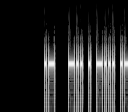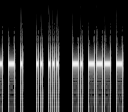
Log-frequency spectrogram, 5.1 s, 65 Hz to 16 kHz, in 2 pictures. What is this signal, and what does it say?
Morse code, heard as a keyed tone, about 30 wpm, 700 Hz. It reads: A DEBATE IS NOT
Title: Sentences from Top 1100 Words 30wpm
